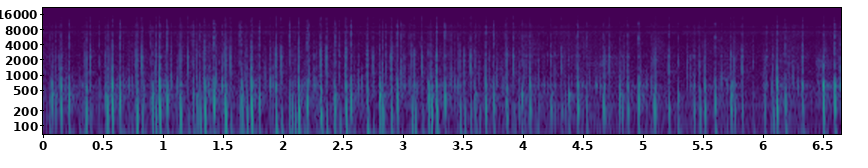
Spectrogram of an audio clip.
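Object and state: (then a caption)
Plastic box. Fingertips and nails tap rapidly and irregularly on a small, hollow, translucent plastic box with a purple printed label. The taps are dull, low, hollow knocks that stop at once with no ring, mixed with a few lighter clicks across the whole clip.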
